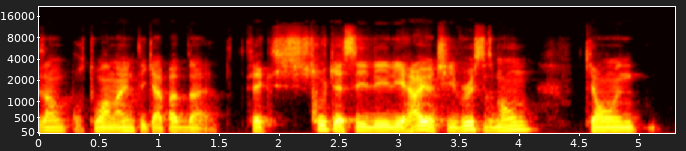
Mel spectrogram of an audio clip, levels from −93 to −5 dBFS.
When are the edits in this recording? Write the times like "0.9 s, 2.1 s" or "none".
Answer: 1.7 s, 3.7 s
